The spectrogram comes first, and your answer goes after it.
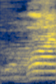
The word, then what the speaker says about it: boy: तो ऑय, ये जो ओ और जो वाई है इसका यहाँ पर उच्चारण क्या निकल रहा है? ऑय। क्या निकल रहा है? ऑय। तो ब में ऑय जुड़ा तो बॉय हो गया।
